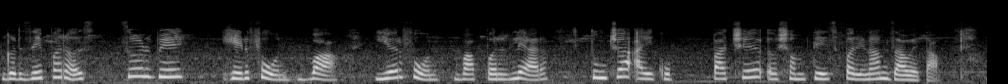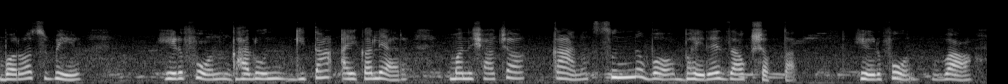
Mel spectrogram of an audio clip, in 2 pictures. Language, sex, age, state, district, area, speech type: Goan Konkani, female, 18-30, Goa, Quepem, rural, spontaneous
